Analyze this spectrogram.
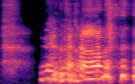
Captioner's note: laughter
